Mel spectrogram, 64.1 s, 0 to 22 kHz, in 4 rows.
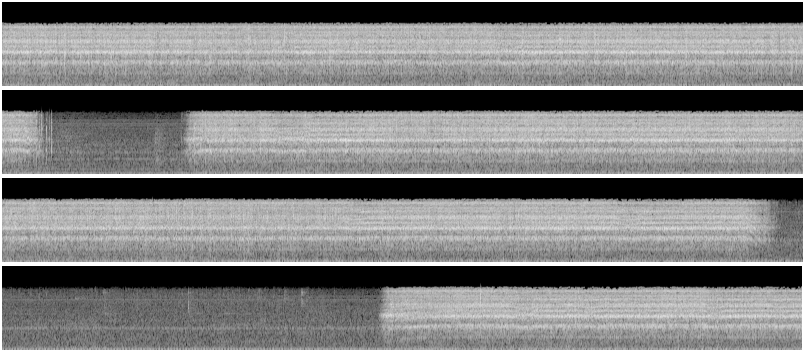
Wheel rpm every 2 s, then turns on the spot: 160, 160, 160, 160, 160, 160, 160, 160, 50, 10, 150, 160, 160, 160, 160, 160, 160, 160, 160, 160, 160, 160, 160, 100, 0, 0, 0, 20, 150, 160, 160, 160.
16-18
